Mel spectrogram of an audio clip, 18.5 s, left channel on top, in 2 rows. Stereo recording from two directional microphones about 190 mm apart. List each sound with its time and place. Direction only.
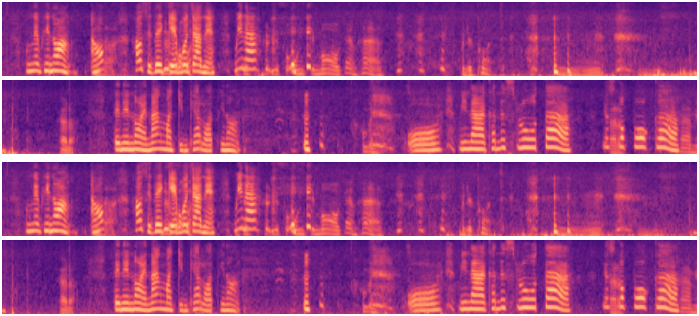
0.3 s speech: 10° right (ahead or behind)
4.1 s speech: 45° right (ahead or behind)
5.2 s a sound: 5° right (ahead or behind)
6.1 s speech: 40° right (ahead or behind)
7.0 s speech: 5° left (ahead or behind)
9.1 s a sound: 10° right (ahead or behind)
10.0 s speech: 15° right (ahead or behind)
13.2 s duck: 10° right (ahead or behind)
14.1 s speech: 15° right (ahead or behind)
